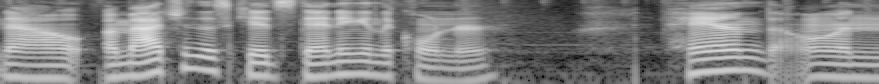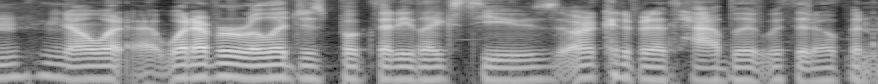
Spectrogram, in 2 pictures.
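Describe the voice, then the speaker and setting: A man's voice: lowish voice, clean tone. Rambling young man telling a crude story. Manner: rambling, crude, joking, lots of fillers. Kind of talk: casual storytelling.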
